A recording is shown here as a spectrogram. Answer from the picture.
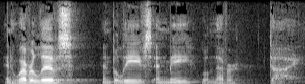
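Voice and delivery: slow, hushed, reverent; solemn scripture reading. Acted. Preacher voicing Jesus to Martha, slow and hushed. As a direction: let each phrase land softly.

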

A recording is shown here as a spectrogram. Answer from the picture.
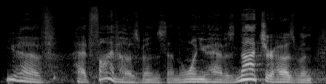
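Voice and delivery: low, soft quoted words; quiet revelation. Retold or imitated. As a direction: say it quietly and knowingly. Voicing Jesus confronting the woman.

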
